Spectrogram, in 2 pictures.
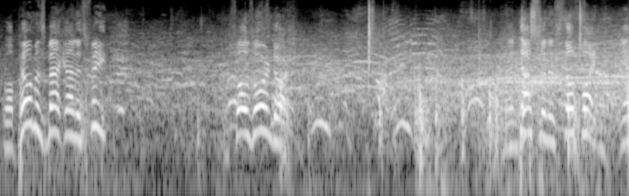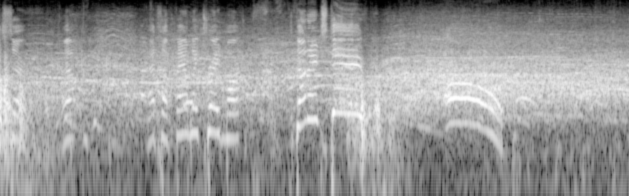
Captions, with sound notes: Well Pillman's back on his feet. So is Orndorff. (wrestler slapping) And Dustin is still fighting. Yes sir. That's a family trademark. Stunning Steve! (crowd roaring) Oh!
